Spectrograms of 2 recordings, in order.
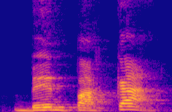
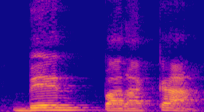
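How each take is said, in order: First: Ven pa' acá with para cut to pa'; casual Dominican ven pa' acá; Dominican pronunciation. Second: Said in the usual way. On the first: Shown as a demonstration. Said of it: "or why they say". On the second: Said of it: "instead of saying".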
